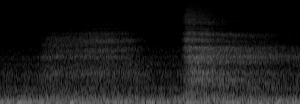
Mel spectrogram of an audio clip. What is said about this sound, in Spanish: mientras seguimos inhalando y exhalando, le vamos a pedir al cuerpo que baje barreras.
